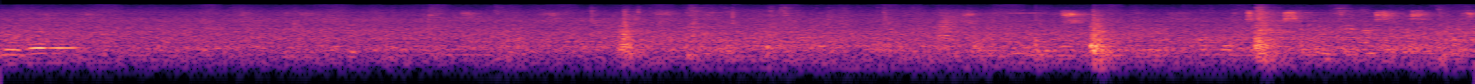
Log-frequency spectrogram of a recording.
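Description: Footsteps tap on a pavement nearby.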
